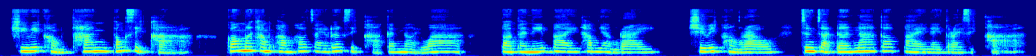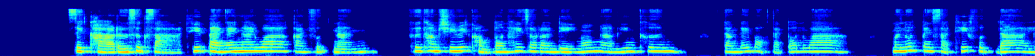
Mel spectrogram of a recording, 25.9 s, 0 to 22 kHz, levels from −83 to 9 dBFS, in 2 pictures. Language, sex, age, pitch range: Thai, female, 20-39, 210-245 Hz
